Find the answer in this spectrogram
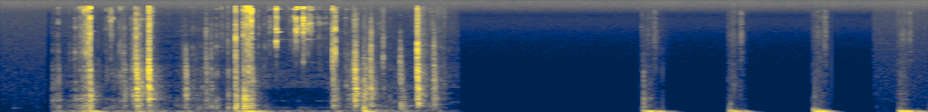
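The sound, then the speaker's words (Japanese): A spare key jangles and scrapes in a door lock for several seconds, fairly loud, then silence followed by four evenly spaced soft thuds, like footsteps entering. “いないみたいだから合鍵使わせてもらったよ。”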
